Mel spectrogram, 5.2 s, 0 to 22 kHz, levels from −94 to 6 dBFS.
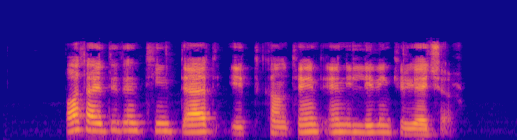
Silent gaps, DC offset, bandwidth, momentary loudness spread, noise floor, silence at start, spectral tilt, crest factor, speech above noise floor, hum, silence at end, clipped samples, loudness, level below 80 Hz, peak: none; under 0.1%; 7.8 kHz; 11 LU; -83 dBFS; 0.65 s; -3.5 dB/octave; 20 dB; 61 dB; none; 0.65 s; under 0.1%; -21 LUFS; -66 dBFS; -4 dBFS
